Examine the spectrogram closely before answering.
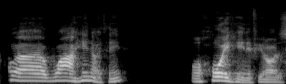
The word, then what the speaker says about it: Hua Hin: If you're living in Thailand, it's called Hoi Hin. It's called exactly how it's spelled, Hoi Hin, not Hua Hin. It's Hoi Hin.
